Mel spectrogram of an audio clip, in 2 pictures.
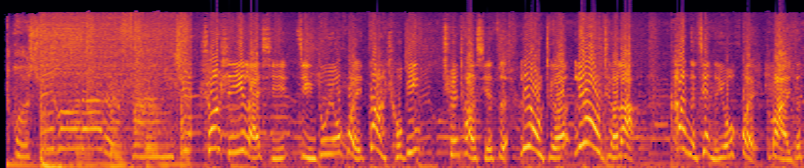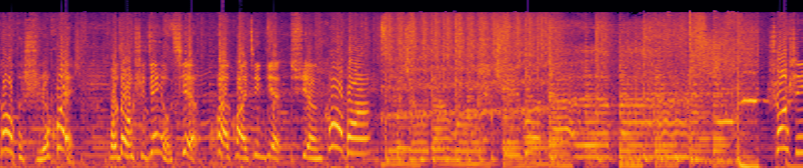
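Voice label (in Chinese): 女促销 优惠大酬宾; 锦都优惠大酬宾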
